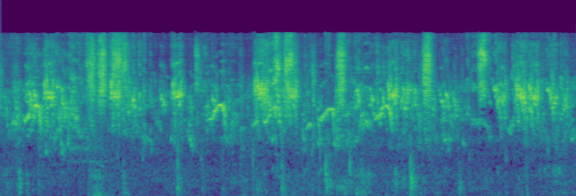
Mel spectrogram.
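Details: Pet cobalt recessive pied parakeet, blizzard variety, giving a steady stream of scratchy squawks, rising chirps and clicking warbles, rapid and unbroken, indoors.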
